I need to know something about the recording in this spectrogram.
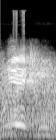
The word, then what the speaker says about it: Thierry: It's a French name. It pronounced Thierry.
